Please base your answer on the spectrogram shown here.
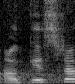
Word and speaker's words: orchestra: ये ऑर्केस्ट्रा है, इसका प्रोनाउंसिएशन हम ऑर्केस्ट्रा करते हैं.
